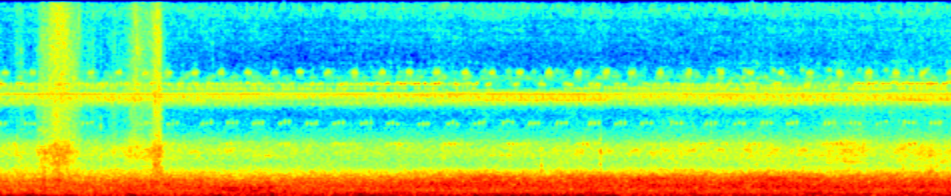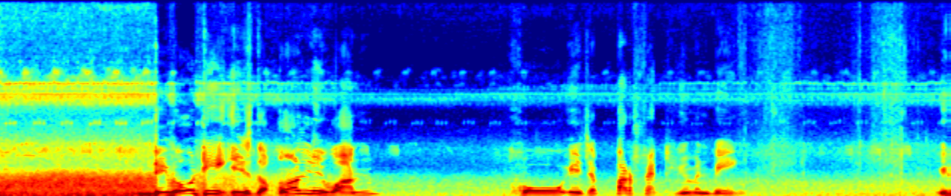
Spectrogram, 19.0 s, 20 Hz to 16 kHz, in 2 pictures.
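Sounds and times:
steady rushing noise: 0.0 - 12.2.

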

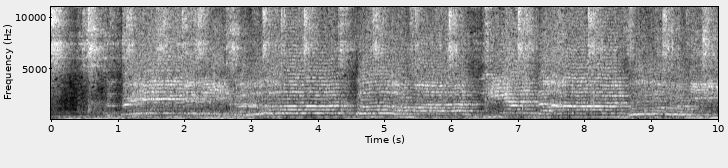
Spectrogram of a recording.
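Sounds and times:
instrumental backing: 0.0 - 10.0
steady percussive beat: 0.0 - 10.0
woman singing into microphone: 1.0 - 10.0.

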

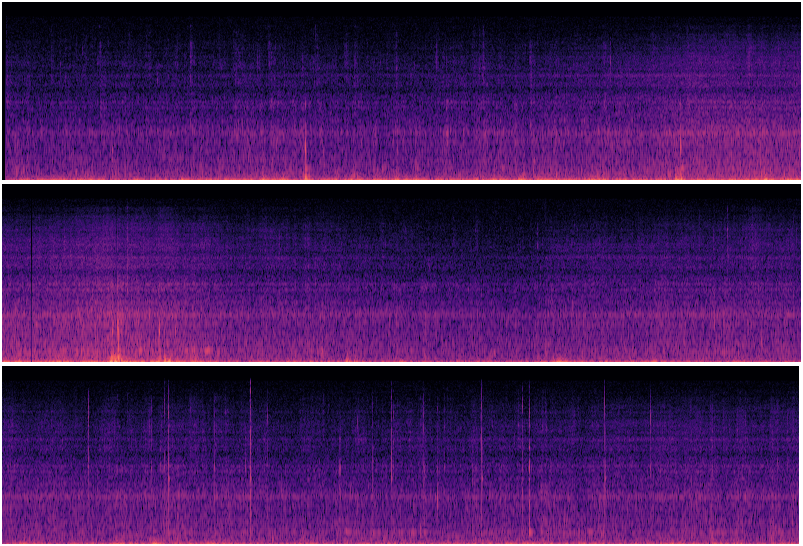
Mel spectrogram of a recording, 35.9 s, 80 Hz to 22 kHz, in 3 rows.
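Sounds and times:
wind buffeting microphone: 0.0 - 35.9
river water rushing and splashing: 0.1 - 35.9.

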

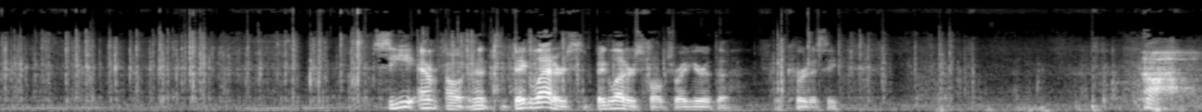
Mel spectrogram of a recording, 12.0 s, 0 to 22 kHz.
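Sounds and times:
paper shuffling and crackling: 0.0 - 11.3.

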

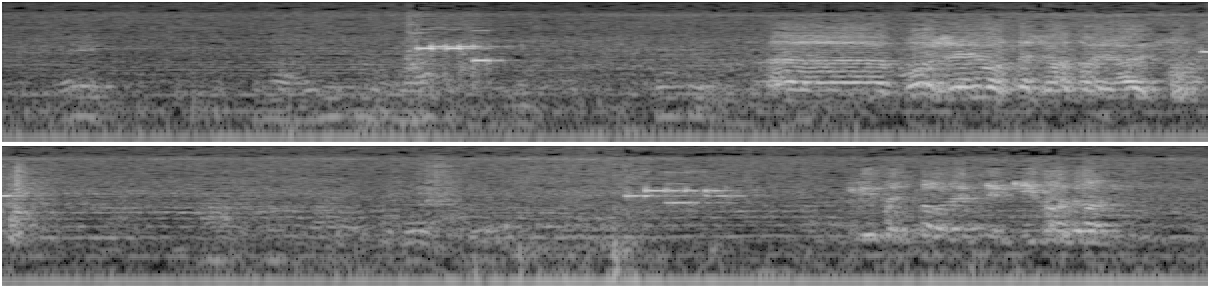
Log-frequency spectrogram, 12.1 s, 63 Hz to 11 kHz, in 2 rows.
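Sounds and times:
short electronic beeps: 2.0 - 2.6, 9.2 - 9.8.

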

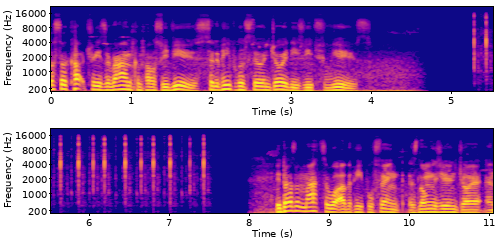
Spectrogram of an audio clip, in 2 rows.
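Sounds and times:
typewriter key clacks: 5.3 - 7.6.

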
